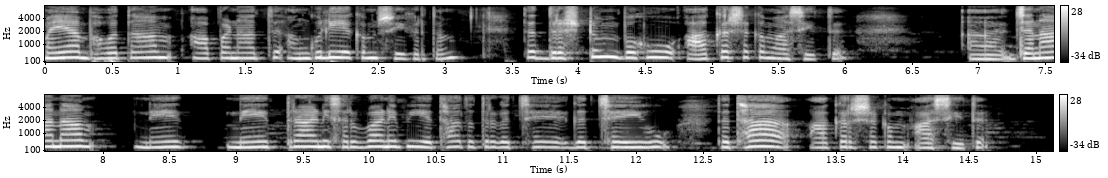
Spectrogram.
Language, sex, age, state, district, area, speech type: Sanskrit, female, 18-30, Tamil Nadu, Coimbatore, urban, spontaneous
